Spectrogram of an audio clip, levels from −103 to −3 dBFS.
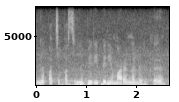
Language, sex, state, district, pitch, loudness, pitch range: Tamil, female, Tamil Nadu, Chennai, 160 Hz, -16 LUFS, 150-170 Hz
